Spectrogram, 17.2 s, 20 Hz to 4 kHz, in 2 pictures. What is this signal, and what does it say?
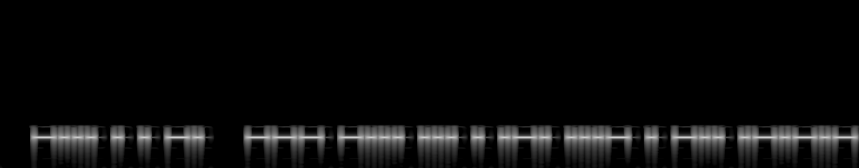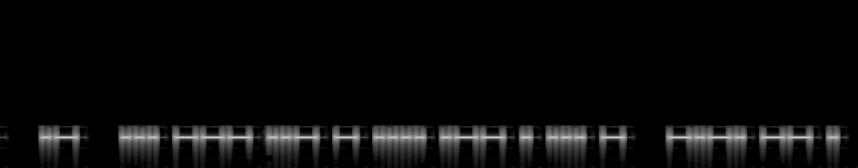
Morse code, heard as a keyed tone, about 18 wpm, 750 Hz. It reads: BEEN OBSERVED. A SOUTHWEST CME
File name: Morse / 18WPM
